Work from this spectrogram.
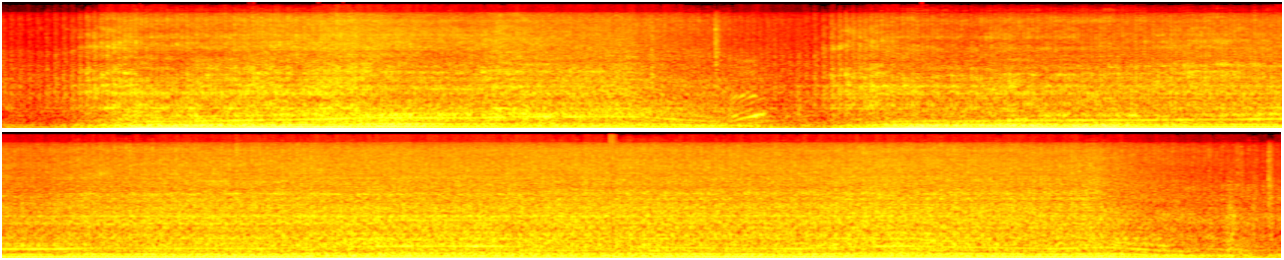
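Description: A loader's diesel engine runs loud and close while it pushes down a dead tree, a steady heavy rumble with a brief dip near the start and rising revs under load, and someone may speak briefly over it.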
